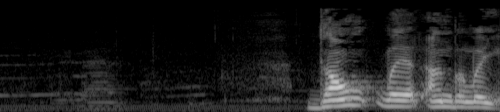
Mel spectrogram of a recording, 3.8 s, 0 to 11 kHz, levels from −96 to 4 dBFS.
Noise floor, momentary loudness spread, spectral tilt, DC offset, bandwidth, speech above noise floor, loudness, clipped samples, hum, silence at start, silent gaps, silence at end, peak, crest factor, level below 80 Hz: -73 dBFS; 8 LU; -8 dB/octave; under 0.1%; 8.4 kHz; 45 dB; -28 LUFS; under 0.1%; 60 Hz at -65 dBFS; 2.3 s; none; 0 s; -12 dBFS; 20 dB; -78 dBFS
